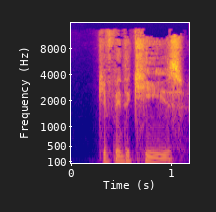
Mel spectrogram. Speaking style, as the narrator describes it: she said

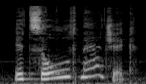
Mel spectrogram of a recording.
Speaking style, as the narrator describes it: Misa said

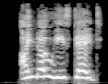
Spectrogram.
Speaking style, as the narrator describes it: she screams

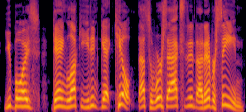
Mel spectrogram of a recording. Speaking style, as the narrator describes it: the driver would yell out the window

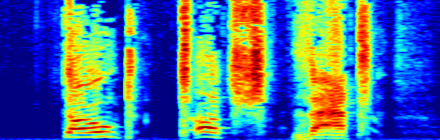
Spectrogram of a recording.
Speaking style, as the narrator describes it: Vampire shouted

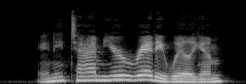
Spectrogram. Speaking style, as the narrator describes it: Grandma whispered

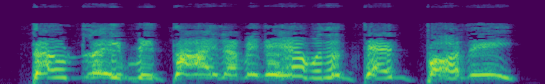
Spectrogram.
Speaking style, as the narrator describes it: screamed Lucy

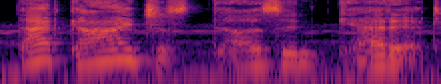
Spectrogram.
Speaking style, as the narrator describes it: he said, shaking his head sadly

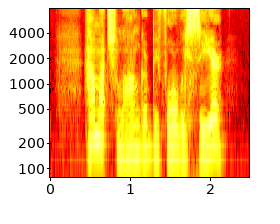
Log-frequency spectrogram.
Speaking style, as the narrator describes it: asked Tom uneasily

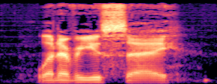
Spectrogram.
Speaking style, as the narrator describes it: Jar muttered

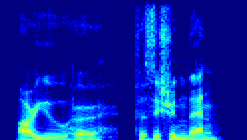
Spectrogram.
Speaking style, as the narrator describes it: His voice sounded strange, dry and old

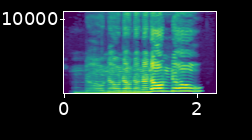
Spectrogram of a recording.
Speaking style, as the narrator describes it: Dee stammered

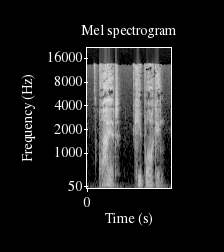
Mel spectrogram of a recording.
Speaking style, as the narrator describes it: Beck whispered

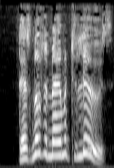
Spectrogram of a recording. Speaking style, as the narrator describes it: exclaimed the remarkably attractive and remarkably available female alien

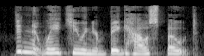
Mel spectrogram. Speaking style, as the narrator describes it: It laughed like it knew I'd end up squeezed among the untold deaths in its gut, and asked

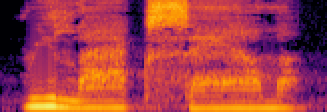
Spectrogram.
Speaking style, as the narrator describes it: I whispered

